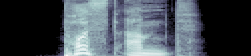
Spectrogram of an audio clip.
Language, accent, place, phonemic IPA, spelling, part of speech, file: German, Germany, Berlin, /ˈpɔstʔamt/, Postamt, noun, De-Postamt.ogg
- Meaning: post office, postal service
